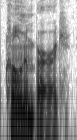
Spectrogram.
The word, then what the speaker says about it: Cronenberg: David Cronenberg, and I'm very proud of myself because I'm finally pronouncing his last name correctly.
